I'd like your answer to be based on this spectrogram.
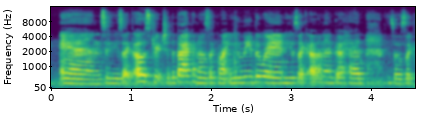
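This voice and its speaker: A bright, sharp tone with ordinary pitch variation. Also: woman. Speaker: vlogger. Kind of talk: casual vlog storytelling. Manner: strained projection; chatty, filler-heavy.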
